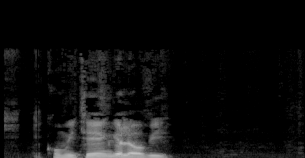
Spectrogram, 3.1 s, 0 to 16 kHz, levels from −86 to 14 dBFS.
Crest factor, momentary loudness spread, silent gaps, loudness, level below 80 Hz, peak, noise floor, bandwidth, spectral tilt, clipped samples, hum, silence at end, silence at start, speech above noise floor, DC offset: 20 dB; 13 LU; none; -18 LUFS; -48 dBFS; -2 dBFS; -68 dBFS; 11 kHz; -7.5 dB/octave; under 0.1%; none; 1.4 s; 0.55 s; 51 dB; under 0.1%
